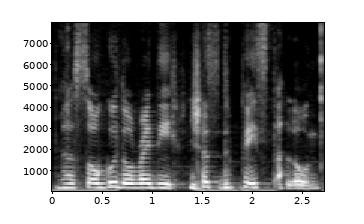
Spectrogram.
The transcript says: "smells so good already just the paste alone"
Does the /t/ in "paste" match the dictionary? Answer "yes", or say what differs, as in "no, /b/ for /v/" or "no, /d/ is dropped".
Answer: yes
